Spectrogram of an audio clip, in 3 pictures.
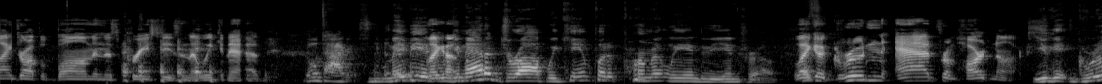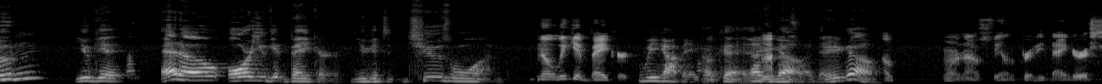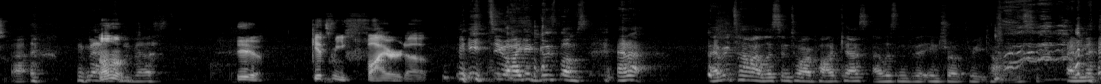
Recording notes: The BN crew works through technical difficulties this week to bring you a shortened but hopefully entertaining episode.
